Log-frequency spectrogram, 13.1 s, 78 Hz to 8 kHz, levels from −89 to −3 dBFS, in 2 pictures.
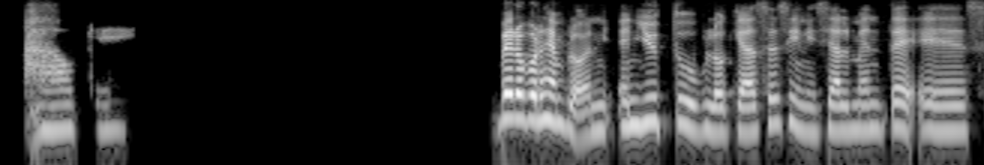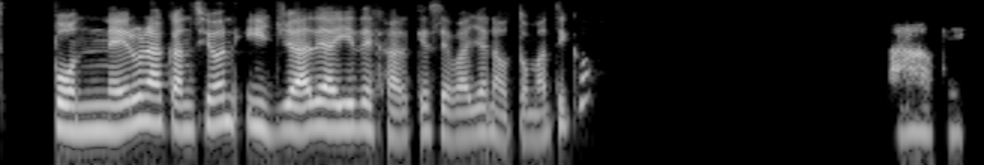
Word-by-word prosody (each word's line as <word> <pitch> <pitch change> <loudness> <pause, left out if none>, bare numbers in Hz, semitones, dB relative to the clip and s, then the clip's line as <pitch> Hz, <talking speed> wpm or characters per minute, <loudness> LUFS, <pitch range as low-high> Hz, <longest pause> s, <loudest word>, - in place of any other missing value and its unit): Ah, 210 0 0
okey. 210 0 -13 2.5
Pero, 290 0 +10
por 275 - +7
ejemplo, 255 - +4
en 205 +4 -4
en 235 +1 0
YouTube 250 -4 0
lo 195 -1 +1
que 200 0 +1
haces 245 +6 0
inicialmente, 210 0 -1
¿es 205 0 -12 0.3
poner 210 +1 0
una 260 -1 +2
canción 240 +4 -3
y 230 -5 -4
ya 205 0 +1
de 230 +1 0
ahí 220 0 +1
dejar 195 -6 -6
que 205 - -11
se 190 -2 -10
vaya 175 +3 -7
en 195 - -9
automático? 165 - -12 2.0
Ah, - - -4
okey. 190 -1 -23
210 Hz, 130 wpm, -20 LUFS, 200-235 Hz, 2.5 s, Pero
